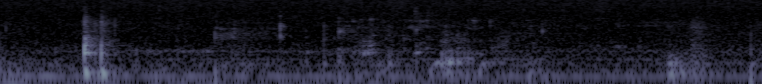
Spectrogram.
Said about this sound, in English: There we go. Wow. That's got a nice head on it. Yeah, that poured out a nice, foamy, tan head. But maybe not so tan. I can't really see from over here. It's definitely got some roast barley in there. Yeah, it's got enough tan to make it a stout.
